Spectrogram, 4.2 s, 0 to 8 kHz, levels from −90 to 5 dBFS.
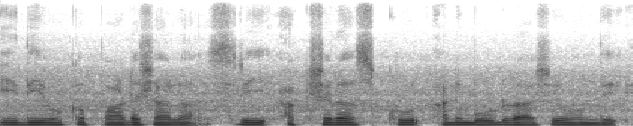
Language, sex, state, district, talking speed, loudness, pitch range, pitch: Telugu, male, Andhra Pradesh, Srikakulam, 140 wpm, -17 LUFS, 115-125 Hz, 120 Hz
